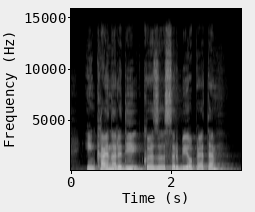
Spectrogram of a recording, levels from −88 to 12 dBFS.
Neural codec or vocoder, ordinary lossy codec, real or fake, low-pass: none; none; real; 14.4 kHz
